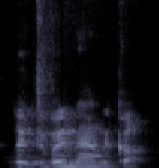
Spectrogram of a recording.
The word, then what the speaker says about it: Lytvynenko: Nope, not it. – Well, how do I pronounce it? – Lytvynenko.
